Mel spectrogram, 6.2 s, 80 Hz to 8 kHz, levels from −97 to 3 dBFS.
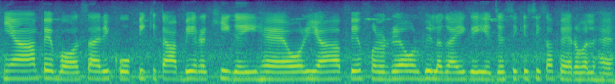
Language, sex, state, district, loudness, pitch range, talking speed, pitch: Hindi, female, Rajasthan, Bikaner, -13 LUFS, 205-220 Hz, 205 wpm, 215 Hz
